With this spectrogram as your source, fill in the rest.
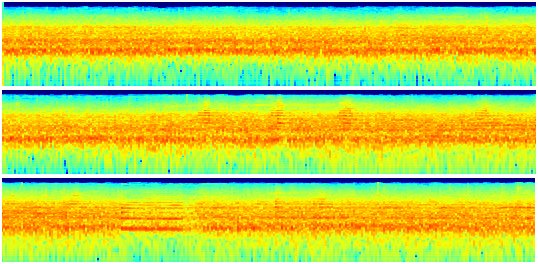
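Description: A large stadium crowd murmurs and cheers in a large open stadium.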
